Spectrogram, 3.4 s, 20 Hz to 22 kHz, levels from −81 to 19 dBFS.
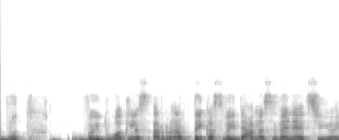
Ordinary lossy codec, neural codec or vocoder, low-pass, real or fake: Opus, 32 kbps; none; 7.2 kHz; real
